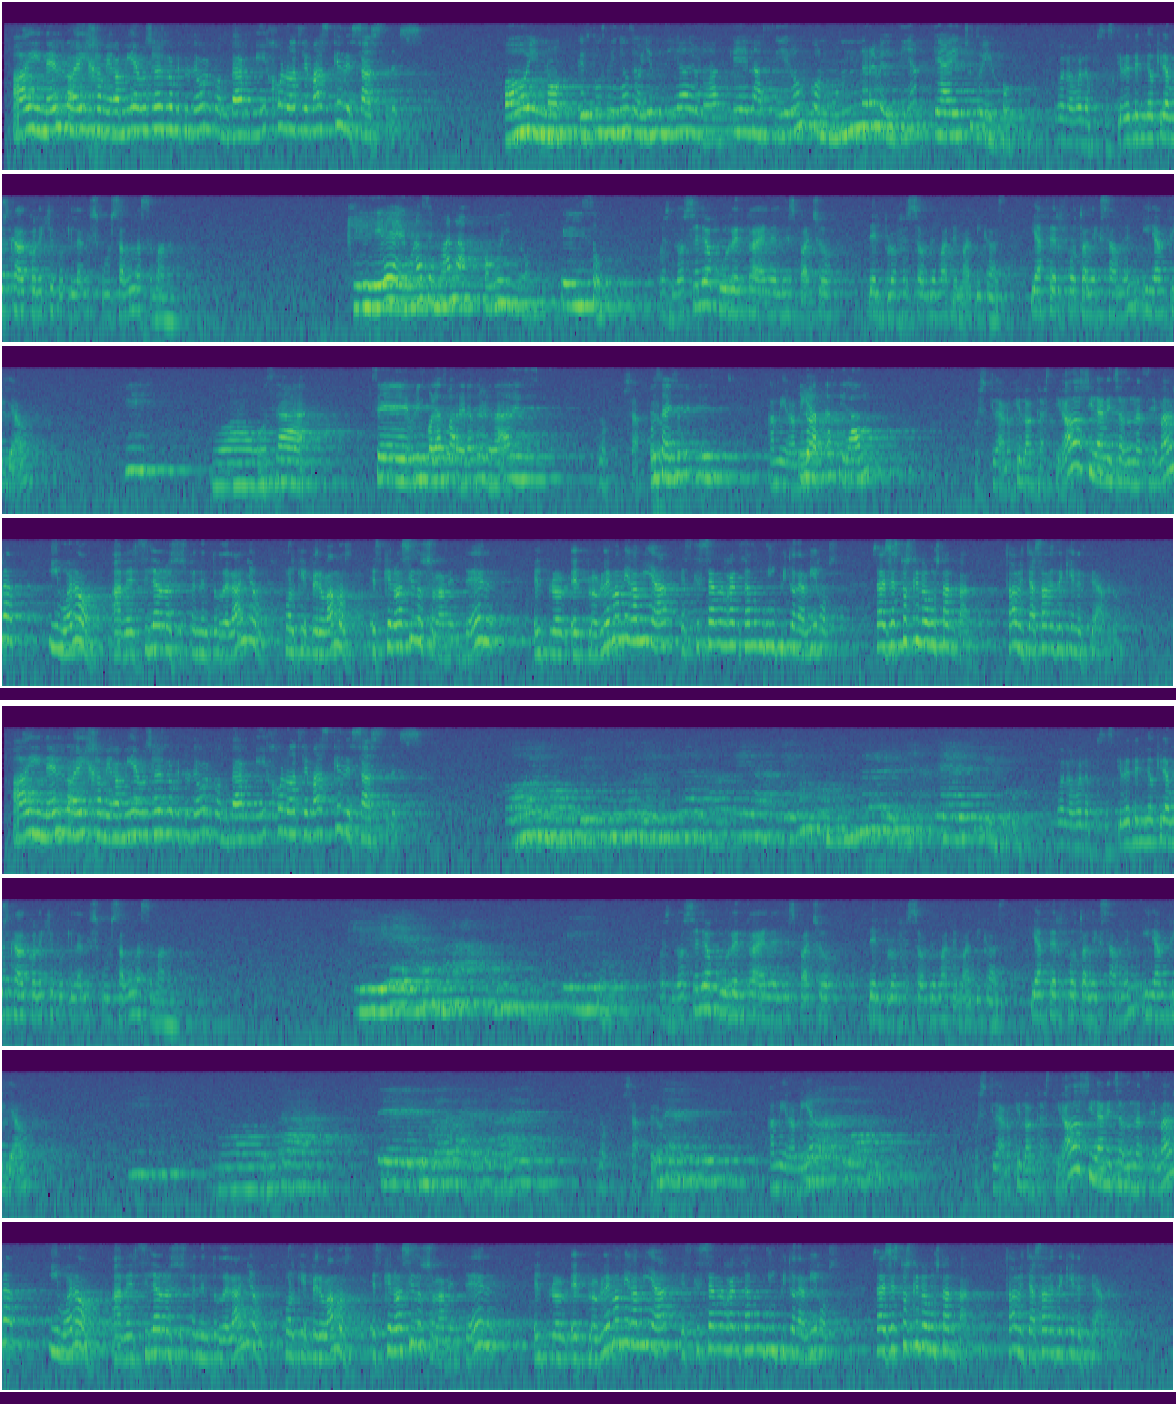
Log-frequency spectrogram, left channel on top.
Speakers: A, in the centre; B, on the left (about 80°).
A: Ay, Nelva, hija, amiga mía, no sabes lo que te tengo que contar. Mi hijo no hace más que desastres.
B: Ay, no, estos niños de hoy en día de verdad que nacieron con una rebeldía. ¿Qué ha hecho tu hijo?
A: Bueno, bueno, pues es que le he tenido que ir a buscar al colegio porque le han expulsado una semana.
B: ¿Qué? ¿Una semana? Ay, no, ¿qué hizo?
A: Pues no se le ocurre entrar en el despacho del profesor de matemáticas y hacer foto al examen y le han pillado.
B: <gasps> Wow, o sea, se brincó las barreras de verdad, es,
A: No, o sea,
B: o
A: pero
B: sea, es, es,
A: amiga mía.
B: y lo has castigado.
A: Pues claro que lo han castigado si le han echado una semana. Y bueno, a ver si le no suspenden todo el año. Porque, pero vamos, es que no ha sido solamente él. El, pro- el problema, amiga mía, es que se han organizado un grupito de amigos. ¿Sabes? Estos que me gustan tanto. ¿Sabes? Ya sabes de quiénes te hablo.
